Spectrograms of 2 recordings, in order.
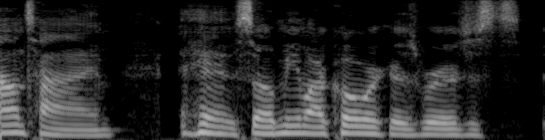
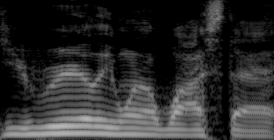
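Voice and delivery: plain

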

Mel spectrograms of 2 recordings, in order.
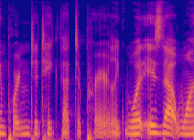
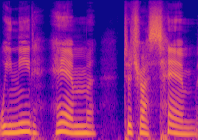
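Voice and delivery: normal talking voice

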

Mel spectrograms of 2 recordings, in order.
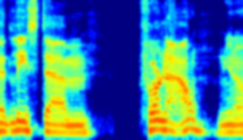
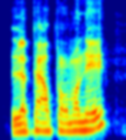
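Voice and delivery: bad, really terrible fake French accent; 3 semitones higher than usual. Trying out names for their invention, in a terrible French accent. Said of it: "I just do a really terrible French accent".

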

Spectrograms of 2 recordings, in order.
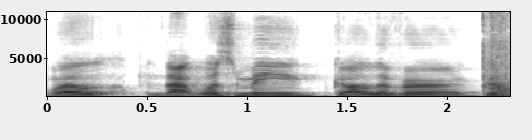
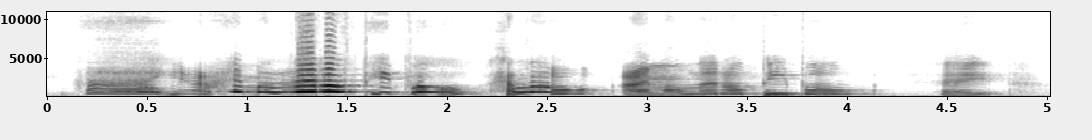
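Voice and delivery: very high, loud, tiny squeaky voice; 6 dB louder than usual. Taking a little person from a pocket to hand over, voicing Timmy. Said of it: "I'm taking him from my pocket".

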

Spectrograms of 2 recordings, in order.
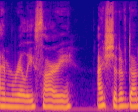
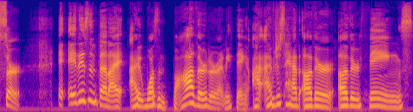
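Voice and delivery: ordinary delivery

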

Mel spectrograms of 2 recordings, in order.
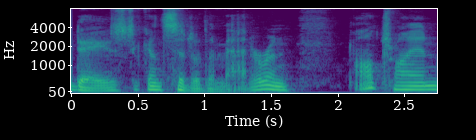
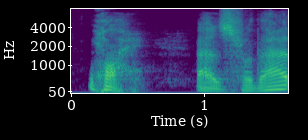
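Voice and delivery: usual speaking voice

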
